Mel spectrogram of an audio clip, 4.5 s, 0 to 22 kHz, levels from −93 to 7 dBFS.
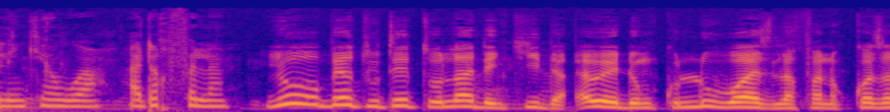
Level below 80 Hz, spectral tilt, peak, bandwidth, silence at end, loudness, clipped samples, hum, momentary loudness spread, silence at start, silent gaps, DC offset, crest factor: -58 dBFS; -6.5 dB/octave; -4 dBFS; 16.5 kHz; 0 s; -21 LUFS; under 0.1%; none; 9 LU; 0 s; none; under 0.1%; 16 dB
